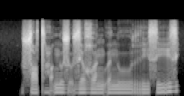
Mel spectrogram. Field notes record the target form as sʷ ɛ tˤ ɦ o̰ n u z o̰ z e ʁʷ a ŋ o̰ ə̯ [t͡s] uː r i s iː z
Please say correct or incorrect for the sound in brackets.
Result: incorrect: n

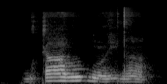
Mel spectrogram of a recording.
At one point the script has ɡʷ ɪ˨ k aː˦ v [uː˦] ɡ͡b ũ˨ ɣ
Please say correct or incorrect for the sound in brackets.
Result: correct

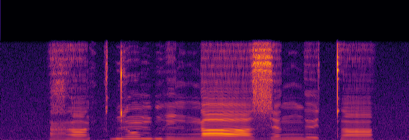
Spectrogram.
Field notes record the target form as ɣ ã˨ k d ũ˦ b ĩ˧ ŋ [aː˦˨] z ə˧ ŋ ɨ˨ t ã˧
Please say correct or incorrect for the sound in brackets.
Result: correct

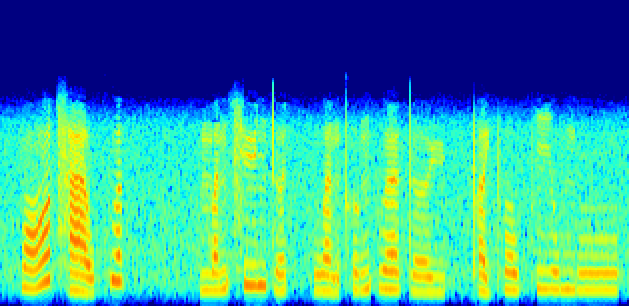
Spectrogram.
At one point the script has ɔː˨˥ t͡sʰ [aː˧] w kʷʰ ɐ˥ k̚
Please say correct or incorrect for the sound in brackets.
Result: incorrect: aː˨˩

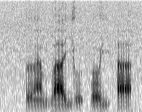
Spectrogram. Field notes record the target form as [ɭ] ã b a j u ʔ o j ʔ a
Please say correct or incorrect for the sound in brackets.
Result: incorrect: l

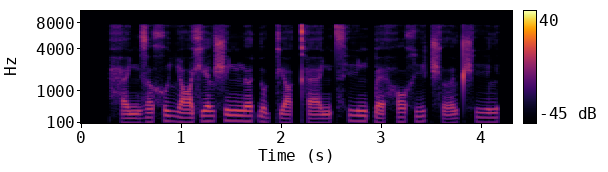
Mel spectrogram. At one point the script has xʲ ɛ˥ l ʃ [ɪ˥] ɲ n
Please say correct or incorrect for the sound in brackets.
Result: correct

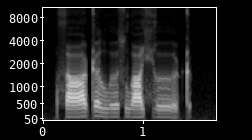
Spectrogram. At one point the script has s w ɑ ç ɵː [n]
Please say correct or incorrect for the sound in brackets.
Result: incorrect: ʈ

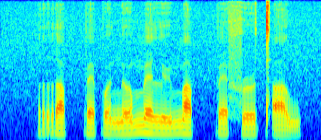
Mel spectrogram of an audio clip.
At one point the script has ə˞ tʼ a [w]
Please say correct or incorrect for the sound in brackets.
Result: correct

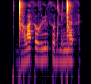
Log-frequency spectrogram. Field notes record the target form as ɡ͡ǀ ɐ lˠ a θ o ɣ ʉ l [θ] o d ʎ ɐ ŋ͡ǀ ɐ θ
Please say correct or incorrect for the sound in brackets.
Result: correct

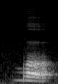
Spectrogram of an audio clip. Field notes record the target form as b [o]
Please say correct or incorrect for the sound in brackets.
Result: correct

